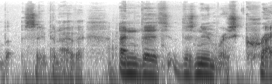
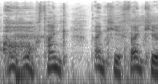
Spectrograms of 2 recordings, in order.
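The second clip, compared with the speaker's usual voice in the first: high-pitched grateful gush; gushing thanks; 9 semitones higher, 4 dB louder than usual. Acted. Young fans thank club owner, gushing and high. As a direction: thank repeatedly with an excited lift.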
